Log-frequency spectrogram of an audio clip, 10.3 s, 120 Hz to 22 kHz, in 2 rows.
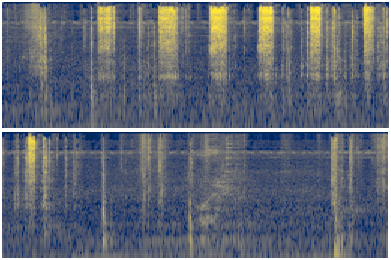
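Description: Ratchet wrench loosening a 10 mm nut on a BMW X battery terminal, a series of quick clicking ratchet strokes at close range with brief pauses, over a low steady background hum.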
